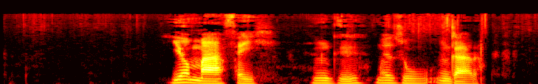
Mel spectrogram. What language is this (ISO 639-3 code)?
nla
